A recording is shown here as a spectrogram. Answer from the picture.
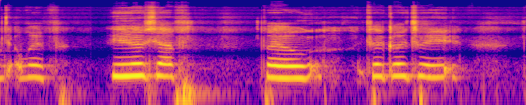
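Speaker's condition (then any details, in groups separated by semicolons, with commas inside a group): Cerebral palsy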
